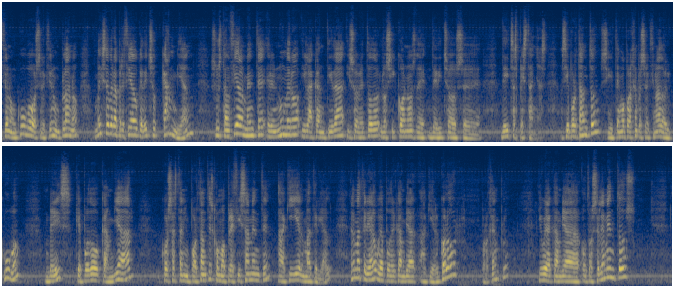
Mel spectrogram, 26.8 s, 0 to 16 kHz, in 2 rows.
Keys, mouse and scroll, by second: 0.7 click, 1.7 click, 4.4 click, 5.6 click, 17.3 click, 21.3 click, 23.9 scroll down 2.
